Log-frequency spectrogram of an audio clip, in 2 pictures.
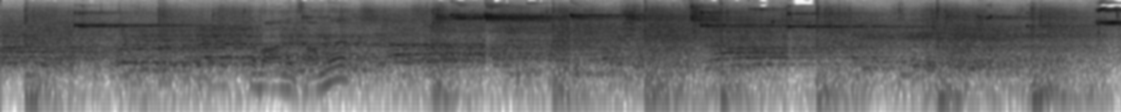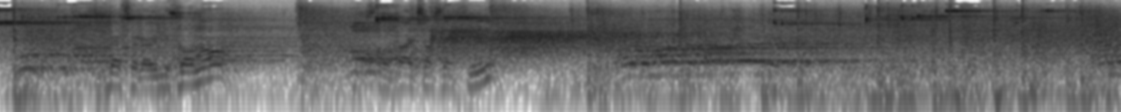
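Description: A basketball bounces with echoing thuds in a large hall.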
